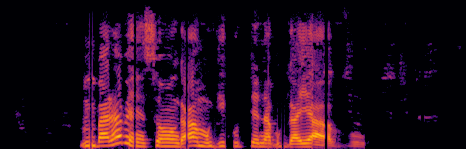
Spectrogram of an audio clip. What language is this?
Ganda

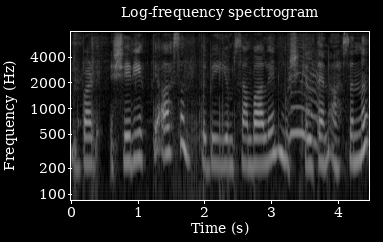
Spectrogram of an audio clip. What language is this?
Kashmiri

